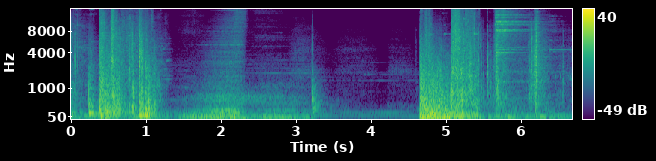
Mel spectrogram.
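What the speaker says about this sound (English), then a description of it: "Suddenly, sniper fire comes through the window." Sniper rounds smash through a window: loud gunshots and shattering glass in bursts, a brief dull thud, near silence, then another violent crash of breaking glass and shots.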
